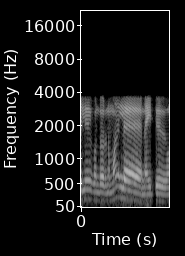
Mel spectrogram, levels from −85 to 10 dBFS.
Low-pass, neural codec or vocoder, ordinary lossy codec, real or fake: 3.6 kHz; none; none; real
